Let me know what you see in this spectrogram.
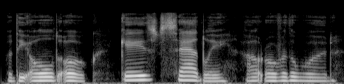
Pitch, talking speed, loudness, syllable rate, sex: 170 Hz, 175 wpm, -16 LUFS, 3.9 syllables/s, female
